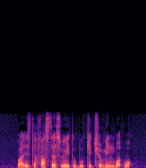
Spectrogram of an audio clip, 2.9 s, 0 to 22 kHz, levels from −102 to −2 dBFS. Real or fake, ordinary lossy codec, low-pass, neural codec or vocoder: fake; none; 7.2 kHz; codec, 16 kHz, 4 kbps, FunCodec, trained on LibriTTS, 50 frames a second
